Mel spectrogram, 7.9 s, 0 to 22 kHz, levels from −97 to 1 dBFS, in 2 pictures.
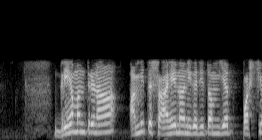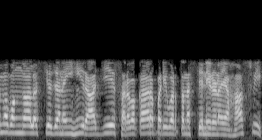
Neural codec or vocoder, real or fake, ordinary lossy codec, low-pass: none; real; Opus, 24 kbps; 3.6 kHz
